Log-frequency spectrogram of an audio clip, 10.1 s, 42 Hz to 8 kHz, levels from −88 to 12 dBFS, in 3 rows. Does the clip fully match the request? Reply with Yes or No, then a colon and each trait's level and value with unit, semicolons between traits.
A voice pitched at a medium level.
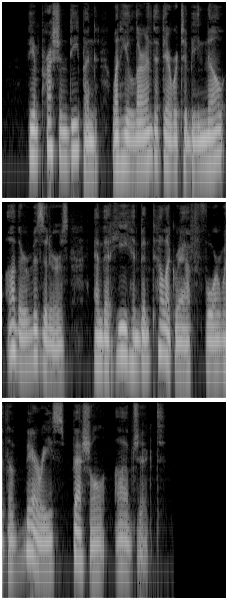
No: low, 105 Hz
